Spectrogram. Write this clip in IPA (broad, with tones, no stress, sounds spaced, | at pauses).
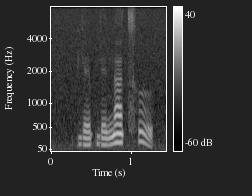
p j ɛ˧˥ p j ɛ˧˥ n ä˥ t͡sʰ ɤ˥˩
